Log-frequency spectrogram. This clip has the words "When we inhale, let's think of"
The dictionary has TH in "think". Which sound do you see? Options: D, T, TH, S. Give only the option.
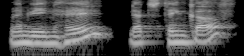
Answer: T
